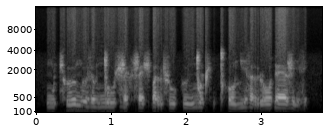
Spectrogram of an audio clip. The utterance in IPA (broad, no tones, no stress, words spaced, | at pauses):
ŋut͡ɕʰɯːŋɯː zɯːŋ͡ǀuːʃʐɛx ʂɛːʃɠʌrʂuː kɯːŋ͡ǀot͡ʃʰi ǀʰoːʎizʌr ɭoːɗɛːʐiz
